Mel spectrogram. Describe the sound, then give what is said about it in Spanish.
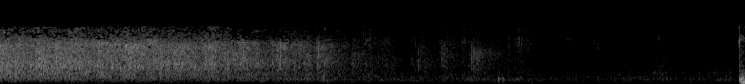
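A church audience applauds, with dense, loud clapping at first that gradually thins into scattered claps and fades to near quiet over several seconds. “Denle un aplauso al Señor Jesús, hermano.”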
